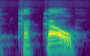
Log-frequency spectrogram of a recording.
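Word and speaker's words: kcal: vezes kilocalorias que aí a mais famosa é cacau você pronuncia assim mesmo tá Cacau é um k do cal Então são kilocalorias certo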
